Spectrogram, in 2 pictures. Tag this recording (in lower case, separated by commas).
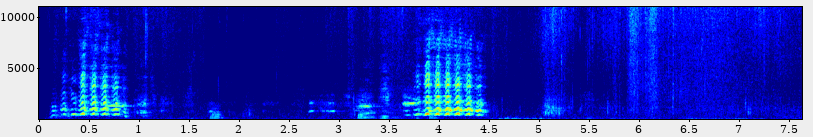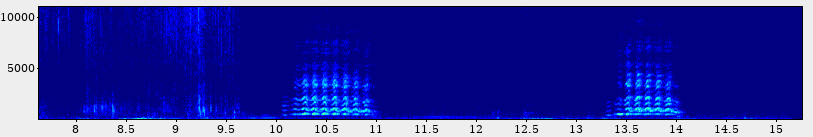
animal, livestock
